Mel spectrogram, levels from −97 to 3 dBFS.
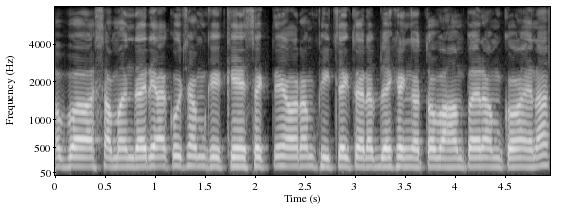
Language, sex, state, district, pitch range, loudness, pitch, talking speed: Hindi, male, Chhattisgarh, Raigarh, 160-165 Hz, -14 LUFS, 160 Hz, 255 wpm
